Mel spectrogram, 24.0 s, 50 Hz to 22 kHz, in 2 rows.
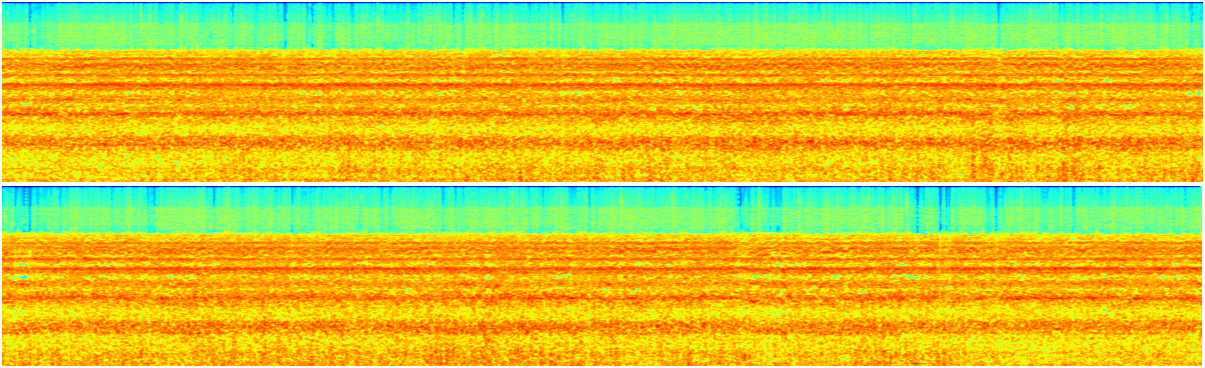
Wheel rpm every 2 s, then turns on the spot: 230, 230, 230, 220, 230, 230, 230, 230, 230, 230, 220, 230.
none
